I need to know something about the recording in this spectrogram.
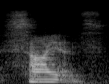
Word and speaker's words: science: Hier sieht man, dass das Wort SC geschrieben wird. Es ist aber sehr wichtig, dass das Wort wieder einfach nur wie ein S ausgesprochen wird, also Science. Aber das I ist auch wichtig.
